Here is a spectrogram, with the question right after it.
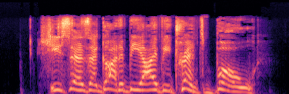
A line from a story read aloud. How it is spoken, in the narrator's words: snarled Gerald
